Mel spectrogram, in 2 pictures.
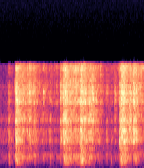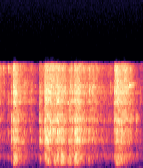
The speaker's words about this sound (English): We gotta smash your laptop with a hammer.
